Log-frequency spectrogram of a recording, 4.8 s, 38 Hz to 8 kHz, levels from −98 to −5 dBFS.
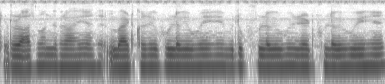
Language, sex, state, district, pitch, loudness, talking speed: Hindi, male, Bihar, Gopalganj, 120 Hz, -39 LUFS, 310 wpm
